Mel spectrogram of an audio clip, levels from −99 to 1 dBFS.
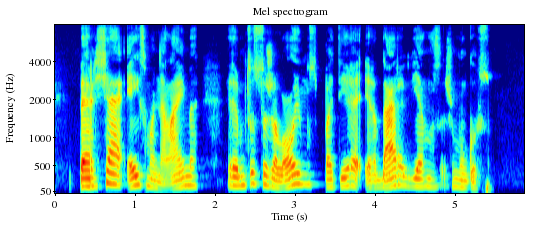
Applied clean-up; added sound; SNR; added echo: none; none; none; none.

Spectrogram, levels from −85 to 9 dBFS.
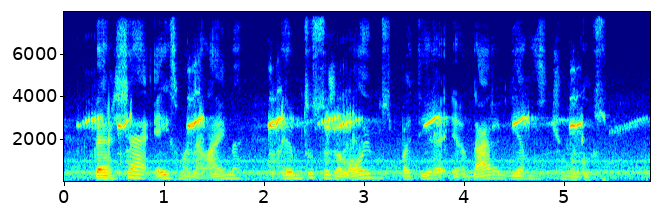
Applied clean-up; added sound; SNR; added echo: none; Idling / Wild animals; 1 dB; none.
